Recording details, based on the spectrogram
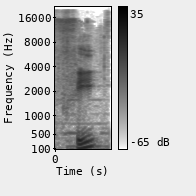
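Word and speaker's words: Φ: La próxima letra es la letra Fi, que se pronuncia exactamente como la letra F del español, como por ejemplo en la palabra filosofía, que significa filosofía.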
